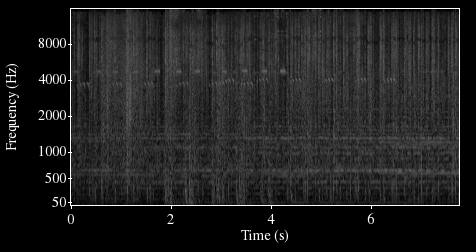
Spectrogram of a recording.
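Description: Rapid, continuous clip-clop of horse hooves galloping in Red Dead Redemption with a dense, busy rhythm, alongside a brief whinny and game background sound.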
